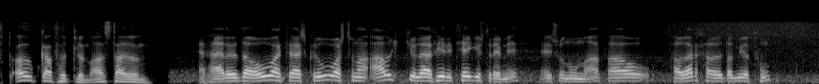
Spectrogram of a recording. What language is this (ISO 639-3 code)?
isl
